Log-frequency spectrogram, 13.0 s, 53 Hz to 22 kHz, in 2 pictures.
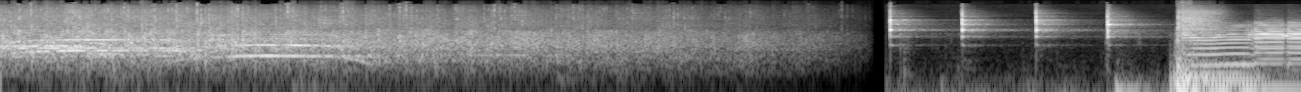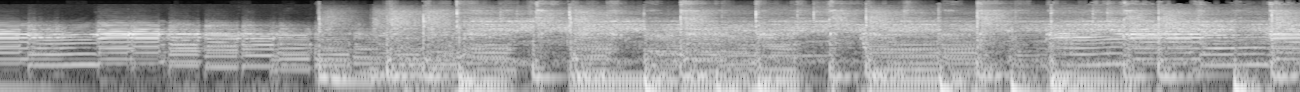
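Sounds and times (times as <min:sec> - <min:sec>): crowd applause: 0:00.0 - 0:04.4.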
